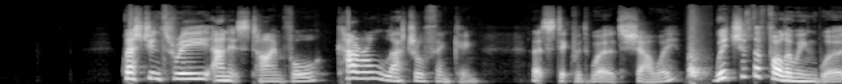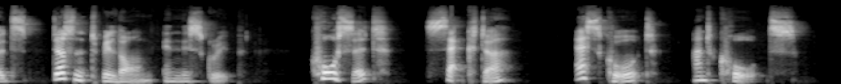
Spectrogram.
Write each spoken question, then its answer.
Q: Which of the following words doesn't belong in this group?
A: And the odd one out is courts.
